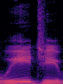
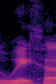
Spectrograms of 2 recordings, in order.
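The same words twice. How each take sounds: First: The word is pronounced the English way. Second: The word is pronounced the Spanish way. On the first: "in English, why do we call it a Ouija board?" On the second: "in Spanish is Ouija"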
